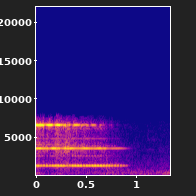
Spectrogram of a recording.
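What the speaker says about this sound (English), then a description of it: "The bell will be ringing once." A single bright ring of a timekeeper's bell at a debate, sustained and clear, fading out after about a second, alone with no voices.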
